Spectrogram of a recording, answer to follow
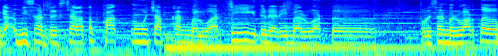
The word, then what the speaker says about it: Baluarte: Jadi dari kata Portugis gitu, Baluarci gitu. Baluarci. Iya, Baluarci. Tulisannya sih Baluarte ya. Oh, tapi bacanya Baluarci. Baluarci gitu ya.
